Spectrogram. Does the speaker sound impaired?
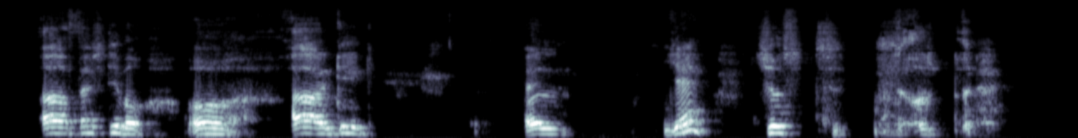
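Yes: cerebral palsy; cerebral palsy affecting left side, dodgy left arm, cannot walk, power chair, needs help getting up and dressing.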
